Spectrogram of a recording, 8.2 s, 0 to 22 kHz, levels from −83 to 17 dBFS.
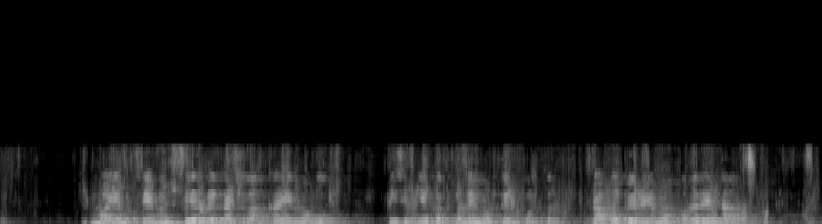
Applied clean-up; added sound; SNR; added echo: neural separator model SepFormer DNS4.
